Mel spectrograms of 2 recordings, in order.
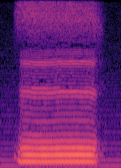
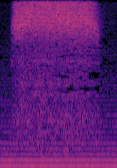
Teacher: Well, if you have difficulty with S, there is a good chance that you're lisping Z as well. The Z sound is made in exactly the same way as the S sound. The only difference is voicing.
